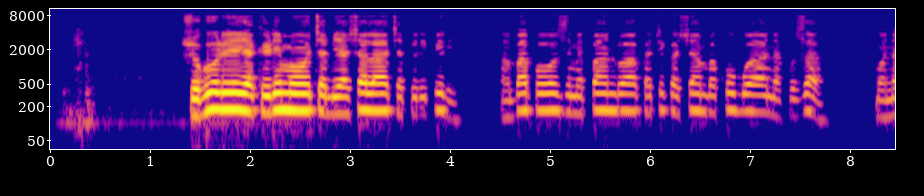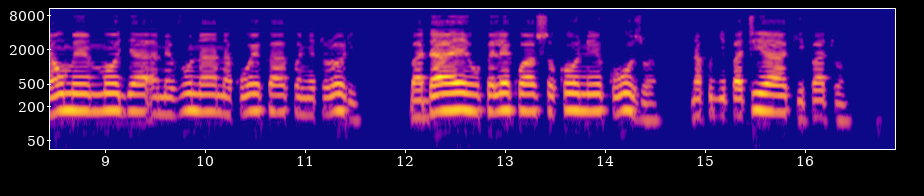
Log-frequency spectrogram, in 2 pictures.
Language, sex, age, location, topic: Swahili, male, 25-35, Dar es Salaam, agriculture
